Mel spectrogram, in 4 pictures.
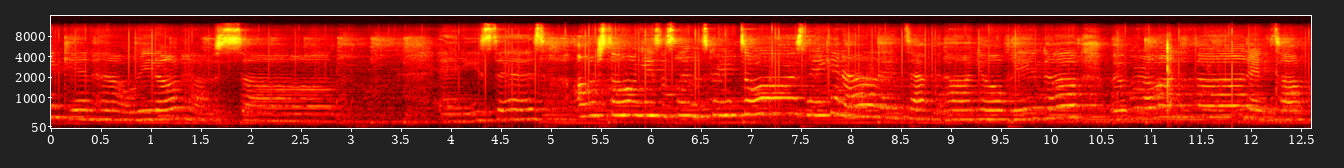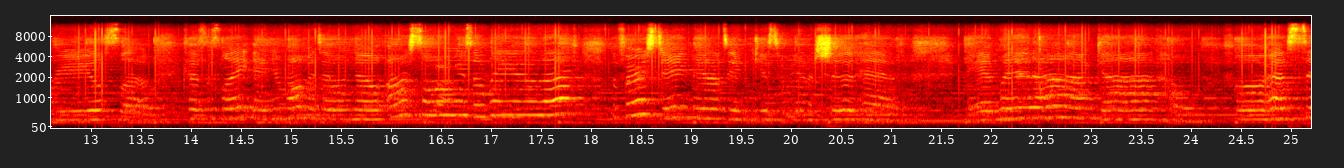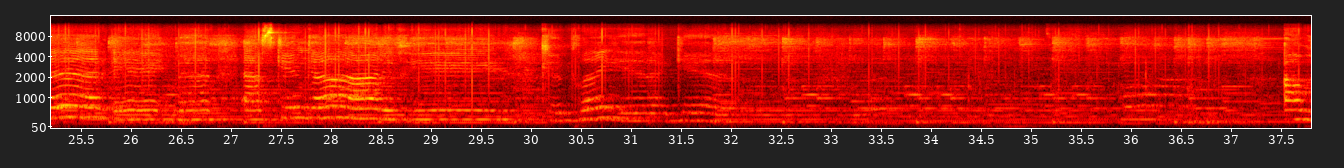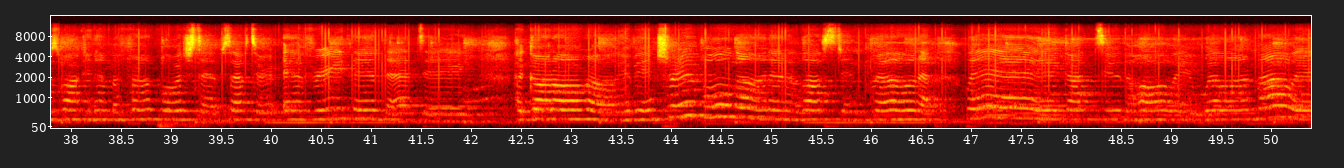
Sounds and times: Female singing: 0.0 - 3.2, 3.8 - 33.1, 37.3 - 50.4
Music: 0.0 - 50.4.

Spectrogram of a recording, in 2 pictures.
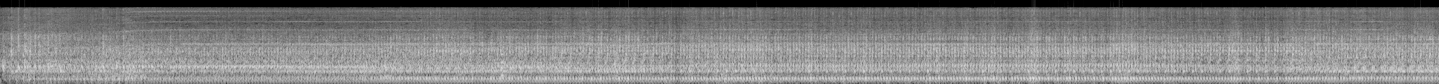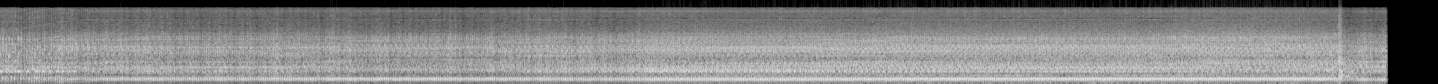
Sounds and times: Heavy engine (low frequency): 0.0 - 28.3
Idling: 0.0 - 28.3
Medium engine (mid frequency): 0.0 - 28.3
Vehicle: 0.0 - 28.3.

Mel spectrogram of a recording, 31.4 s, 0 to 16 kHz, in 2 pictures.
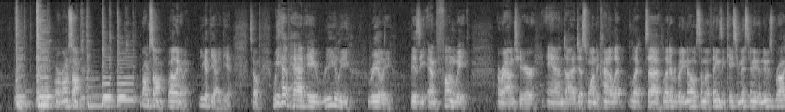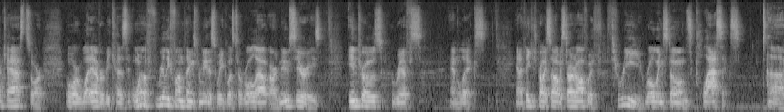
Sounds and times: Guitar: 0.0 - 3.8
Speech: 1.0 - 1.7, 2.8 - 9.4, 10.0 - 31.3.

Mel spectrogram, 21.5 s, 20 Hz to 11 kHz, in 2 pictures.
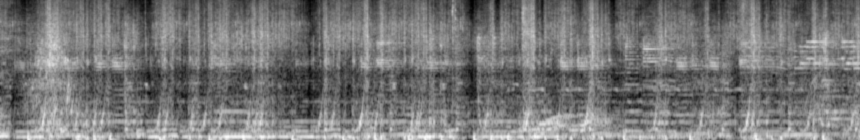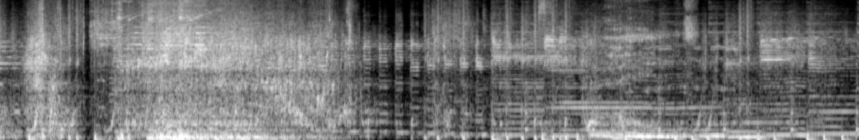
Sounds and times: Music: 0.0 - 13.8, 14.6 - 21.4.

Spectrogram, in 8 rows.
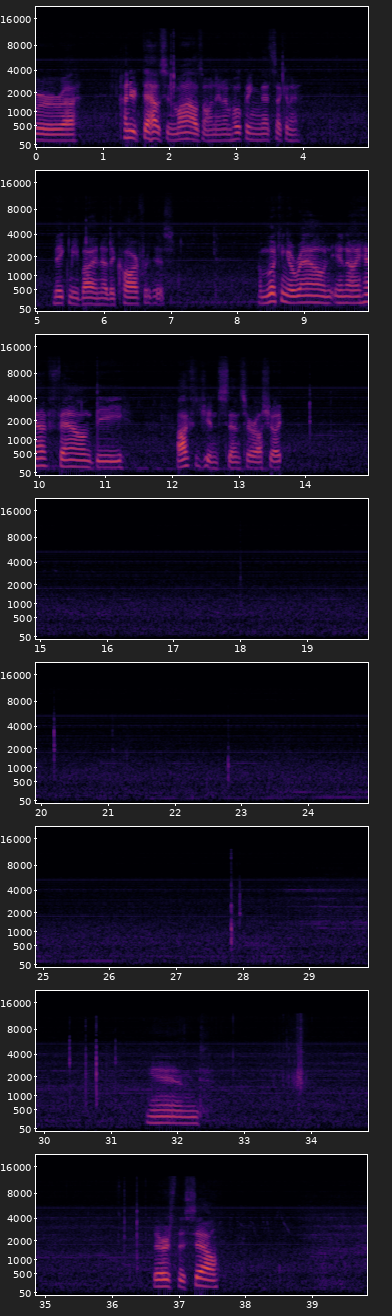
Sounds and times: Speech: 1.3 - 4.0, 5.3 - 7.1, 8.4 - 11.4, 12.1 - 13.7, 31.6 - 32.6, 36.6 - 37.7.

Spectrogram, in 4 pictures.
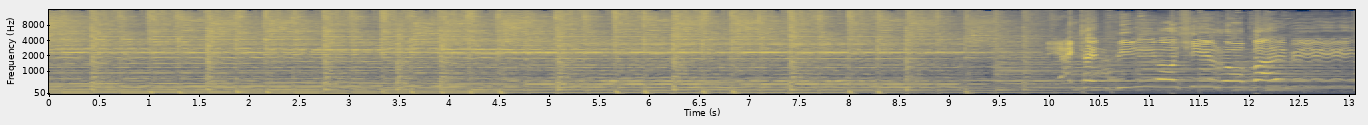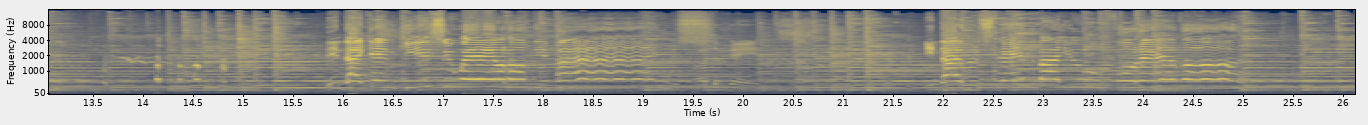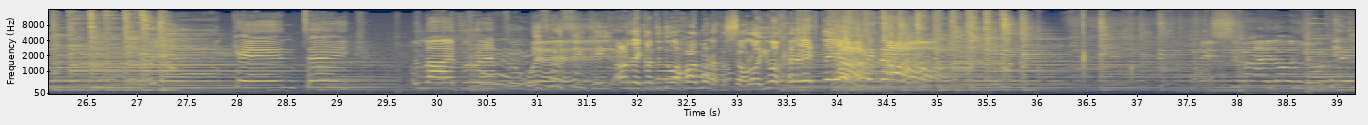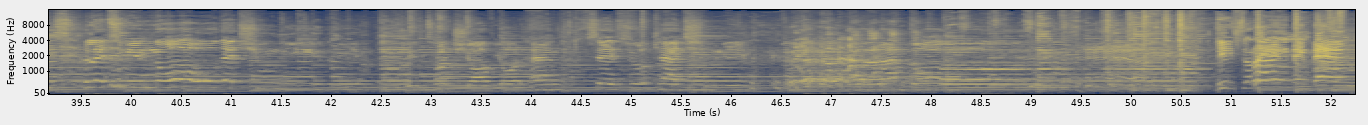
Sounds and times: Music: 0.0 - 52.2
Male singing: 10.0 - 13.3, 15.9 - 20.1, 21.9 - 25.0, 27.1 - 32.6, 33.6 - 35.0, 37.6 - 52.2.

